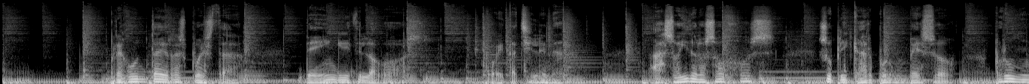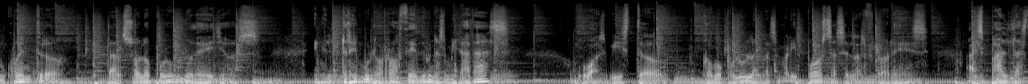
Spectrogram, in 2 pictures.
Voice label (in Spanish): poema romantico; pregunta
